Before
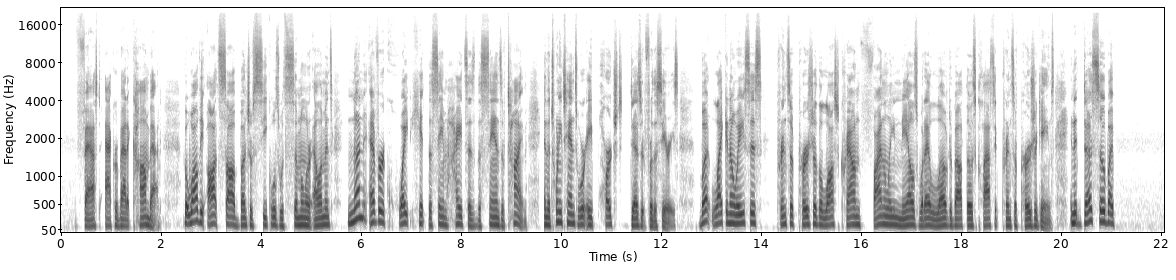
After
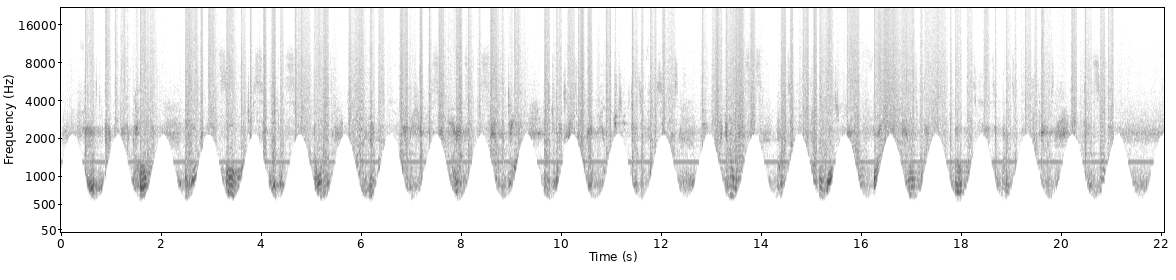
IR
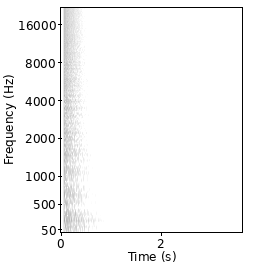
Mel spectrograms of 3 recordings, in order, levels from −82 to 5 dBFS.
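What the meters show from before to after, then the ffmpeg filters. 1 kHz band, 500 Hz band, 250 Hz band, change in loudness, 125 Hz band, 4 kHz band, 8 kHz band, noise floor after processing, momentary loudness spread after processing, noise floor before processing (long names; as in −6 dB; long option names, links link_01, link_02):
−11.0 dB, −35.0 dB, below −40 dB, −16.5 dB, below −40 dB, −10.0 dB, −12.0 dB, −57 dBFS, 10 LU, −66 dBFS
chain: -filter_complex "[0:a]aeval=exprs='val(0)+0.5*0.015*sgn(val(0))':channel_layout=same,adynamicequalizer=threshold=0.00708:dfrequency=2900:dqfactor=1.2:tfrequency=2900:tqfactor=1.2:attack=5:release=100:ratio=0.375:range=2.5:mode=cutabove:tftype=bell,acompressor=threshold=-25dB:ratio=5,aeval=exprs='val(0)+0.00794*sin(2*PI*1300*n/s)':channel_layout=same,asplit=3[link_01][link_02][link_03];[link_01]bandpass=frequency=300:width_type=q:width=8,volume=0dB[link_04];[link_02]bandpass=frequency=870:width_type=q:width=8,volume=-6dB[link_05];[link_03]bandpass=frequency=2240:width_type=q:width=8,volume=-9dB[link_06];[link_04][link_05][link_06]amix=inputs=3:normalize=0,acrusher=bits=3:mode=log:mix=0:aa=0.000001,aecho=1:1:173:0.224,asplit=2[link_07][link_08];[1:a]atrim=start_sample=2205,lowpass=2900[link_09];[link_08][link_09]afir=irnorm=-1:irlink=0,volume=-5dB[link_10];[link_07][link_10]amix=inputs=2:normalize=0,afftfilt=real='re*gte(b*sr/1024,630*pow(2200/630,0.5+0.5*sin(2*PI*1.1*pts/sr)))':imag='im*gte(b*sr/1024,630*pow(2200/630,0.5+0.5*sin(2*PI*1.1*pts/sr)))':win_size=1024:overlap=0.75,volume=10.5dB"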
